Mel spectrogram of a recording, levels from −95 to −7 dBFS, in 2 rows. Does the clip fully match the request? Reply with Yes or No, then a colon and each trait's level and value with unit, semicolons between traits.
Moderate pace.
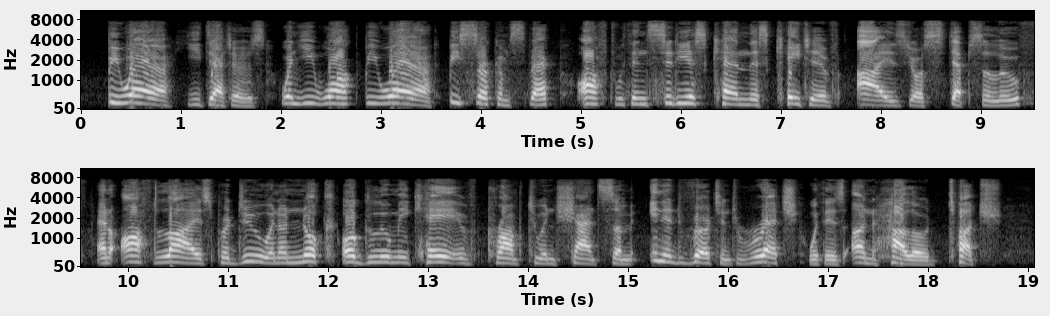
No: slow, 125 wpm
